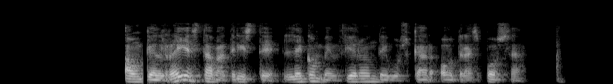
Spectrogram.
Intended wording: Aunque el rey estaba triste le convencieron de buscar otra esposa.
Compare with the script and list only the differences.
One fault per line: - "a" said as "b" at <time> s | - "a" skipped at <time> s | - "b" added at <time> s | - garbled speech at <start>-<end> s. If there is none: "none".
none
